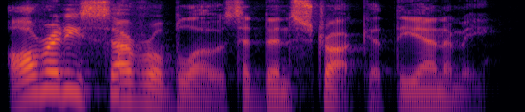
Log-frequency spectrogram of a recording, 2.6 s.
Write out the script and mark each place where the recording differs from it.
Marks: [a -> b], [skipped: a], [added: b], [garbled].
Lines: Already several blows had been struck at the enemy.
Already several blows had been struck at the enemy.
